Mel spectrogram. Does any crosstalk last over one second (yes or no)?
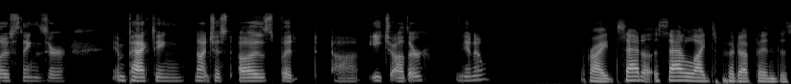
no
